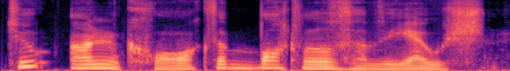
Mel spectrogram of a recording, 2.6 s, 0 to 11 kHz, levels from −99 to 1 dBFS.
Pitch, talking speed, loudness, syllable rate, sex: 140 Hz, 165 wpm, -18 LUFS, 4.1 syllables/s, male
